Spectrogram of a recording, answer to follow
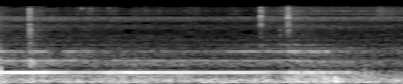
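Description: A steady faint hum at one pitch over low background hiss, with a few faint computer-mouse clicks as a link is copied and a new browser tab is opened.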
